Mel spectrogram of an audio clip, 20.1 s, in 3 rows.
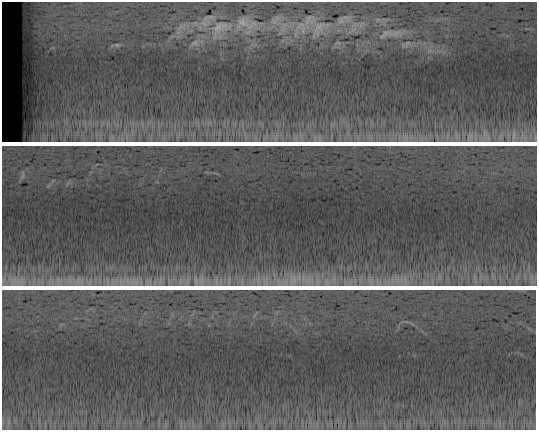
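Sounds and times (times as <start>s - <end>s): steady low hum: 0.3s - 20.0s
birds chirping: 0.5s - 10.8s, 12.5s - 20.0s.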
